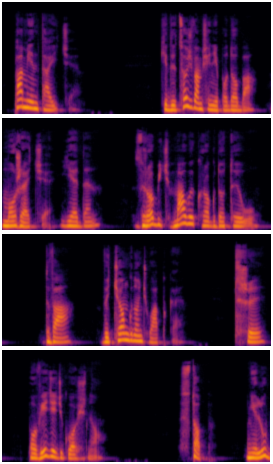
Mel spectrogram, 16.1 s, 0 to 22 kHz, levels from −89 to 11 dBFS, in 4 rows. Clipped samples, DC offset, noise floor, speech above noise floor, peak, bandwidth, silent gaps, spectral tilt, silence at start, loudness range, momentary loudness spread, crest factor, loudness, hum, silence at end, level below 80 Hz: under 0.1%; under 0.1%; -79 dBFS; 62 dB; -2 dBFS; 13 kHz; none; -6.5 dB/octave; 0.2 s; 2 LU; 16 LU; 18 dB; -18 LUFS; none; 0 s; -60 dBFS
